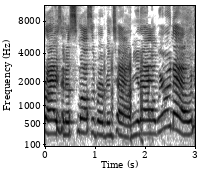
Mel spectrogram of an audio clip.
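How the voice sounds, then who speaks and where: Noticeable background noise is present. A woman talks over it at a moderate pace. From California, Morgan Hill. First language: Mandarin. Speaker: health and life coach. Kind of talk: podcast interview.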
